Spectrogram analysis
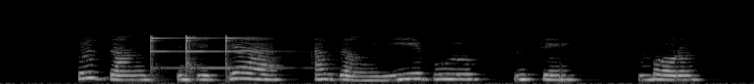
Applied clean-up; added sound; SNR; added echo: none; Chink, clink; 12 dB; reverberation time 0.4 s.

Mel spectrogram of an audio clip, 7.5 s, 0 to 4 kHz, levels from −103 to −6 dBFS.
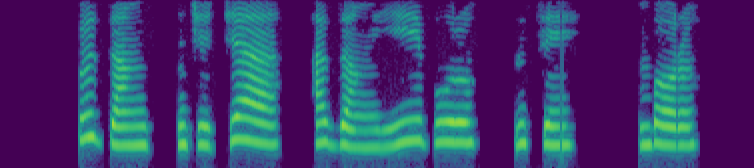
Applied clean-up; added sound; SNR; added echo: none; none; none; none.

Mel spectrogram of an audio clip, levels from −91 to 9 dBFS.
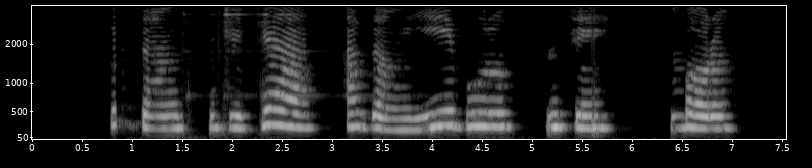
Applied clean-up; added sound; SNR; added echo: neural mask model DeepFilterNet 3.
